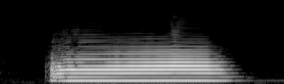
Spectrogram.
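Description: A trombone holds one steady sustained note blown with cold air, giving a thin, compressed tone that lasts about two seconds, played solo and close with a clean start and gentle fade.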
